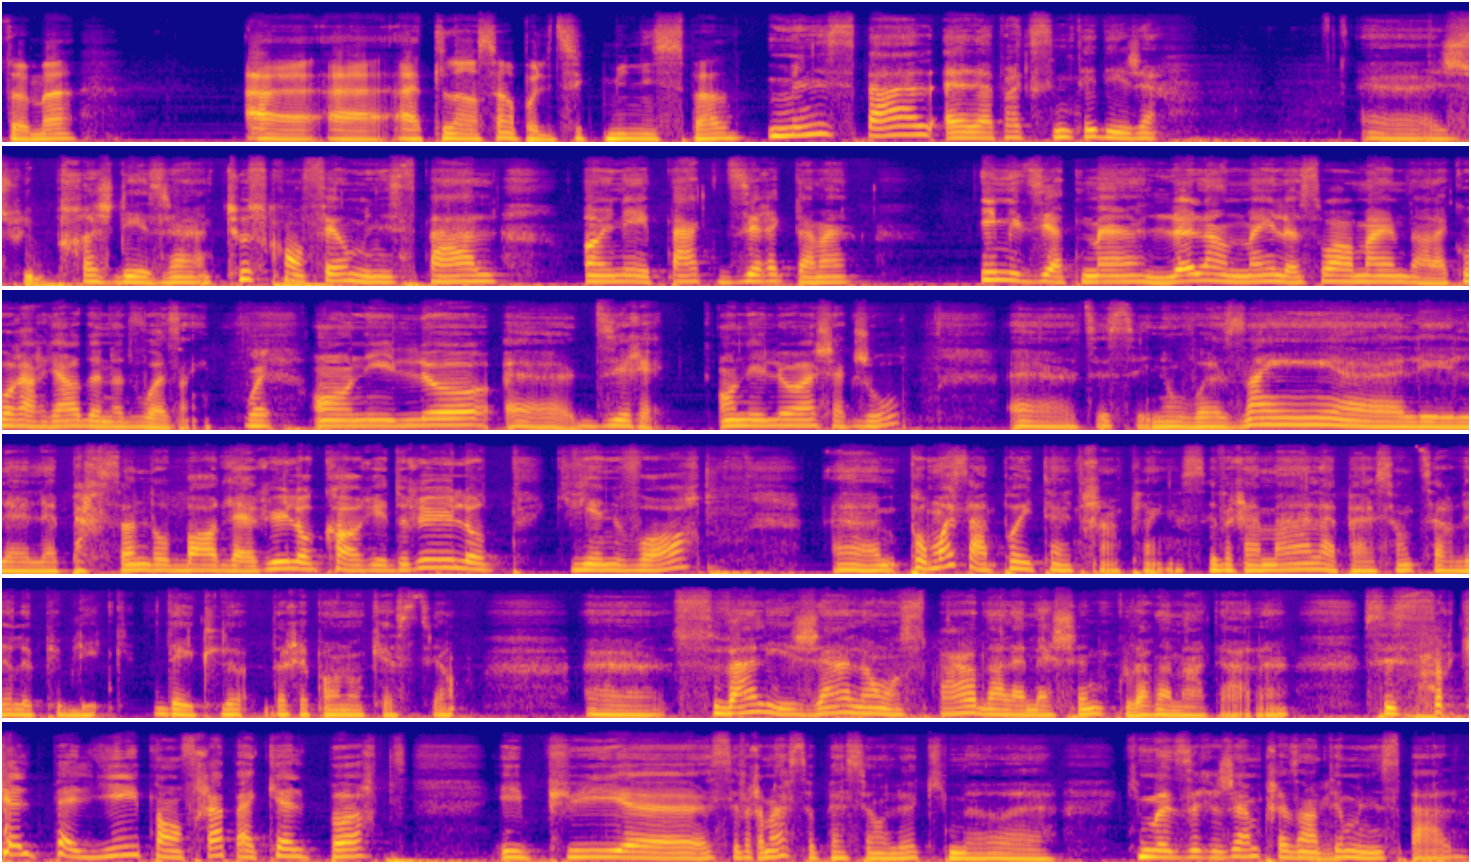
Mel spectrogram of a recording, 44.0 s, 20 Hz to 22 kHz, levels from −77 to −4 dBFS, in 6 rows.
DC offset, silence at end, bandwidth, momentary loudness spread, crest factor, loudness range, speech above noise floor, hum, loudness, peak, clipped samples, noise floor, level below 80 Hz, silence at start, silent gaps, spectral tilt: under 0.1%; 0 s; 16.5 kHz; 7 LU; 14 dB; 3 LU; 28 dB; none; -15 LUFS; -2 dBFS; under 0.1%; -43 dBFS; -30 dBFS; 0 s; none; -4.5 dB/octave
